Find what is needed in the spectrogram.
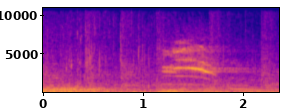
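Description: A short, high-pitched squeal of a cartoon baby dinosaur, falling slightly in pitch, about a second and a half in, over steady background music.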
